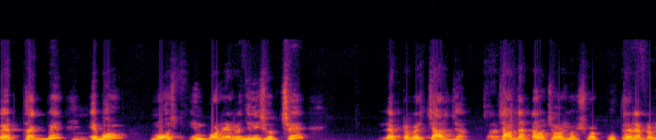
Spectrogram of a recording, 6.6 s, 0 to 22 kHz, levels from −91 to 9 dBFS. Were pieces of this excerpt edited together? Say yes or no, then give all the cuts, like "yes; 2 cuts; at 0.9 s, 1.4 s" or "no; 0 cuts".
no; 0 cuts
